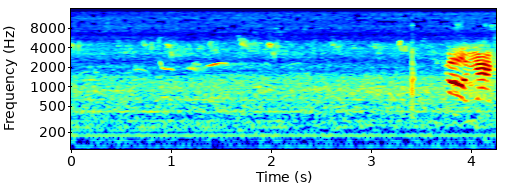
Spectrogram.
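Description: Steady outdoor background noise with a low hum and a few faint bird chirps. A single sharp click comes a little after three seconds in, and a man's shout starts just before the end.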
